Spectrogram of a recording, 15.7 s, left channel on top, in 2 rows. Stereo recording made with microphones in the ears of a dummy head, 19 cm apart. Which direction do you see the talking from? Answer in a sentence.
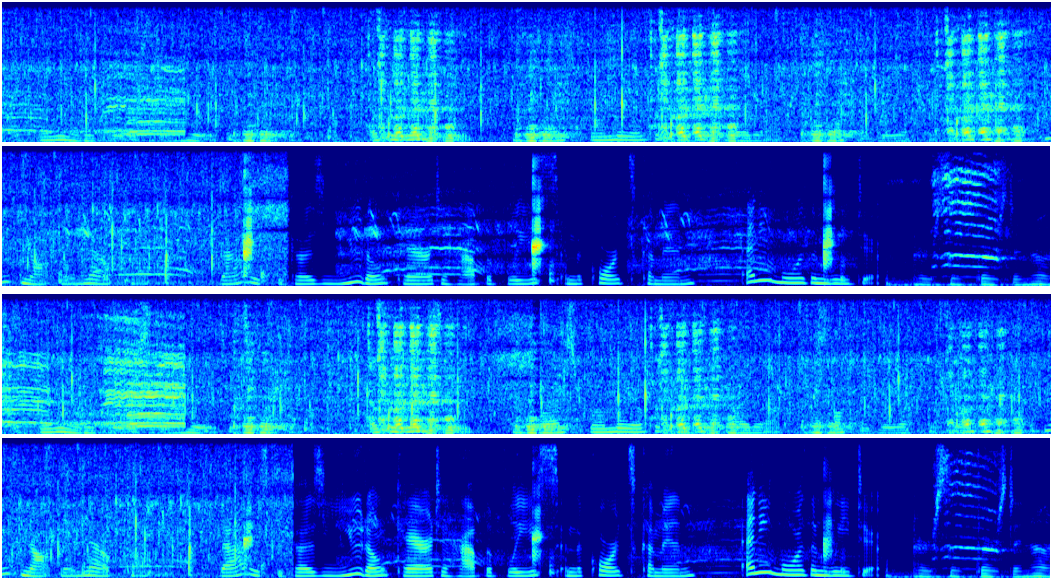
In this clip you hear the talking on the right.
